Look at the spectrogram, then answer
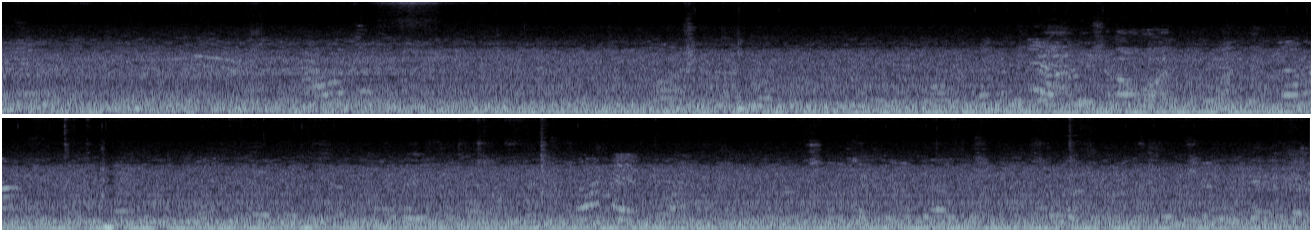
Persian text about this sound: من تو اتوبوسیم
